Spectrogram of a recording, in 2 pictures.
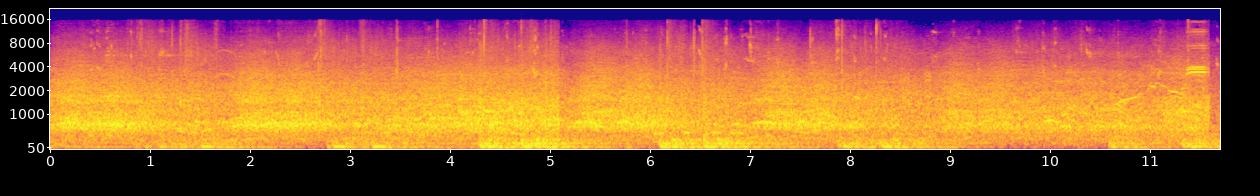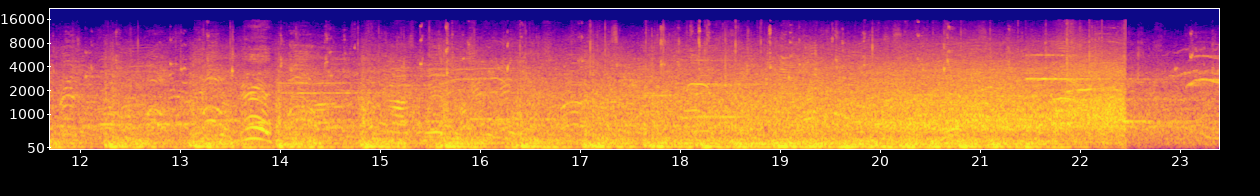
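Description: A basketball being dribbled on a hardwood court amid the noise of a large arena crowd. In the second half the crowd eases off a little, and sneakers squeak on the floor between the repeated bounces.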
